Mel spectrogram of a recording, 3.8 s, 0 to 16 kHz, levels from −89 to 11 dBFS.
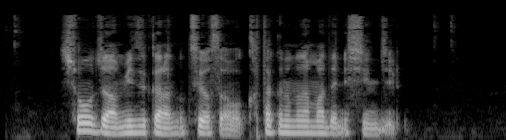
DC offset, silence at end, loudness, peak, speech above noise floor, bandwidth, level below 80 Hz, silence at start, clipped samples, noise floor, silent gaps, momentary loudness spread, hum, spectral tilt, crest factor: under 0.1%; 0.85 s; -22 LUFS; -4 dBFS; 45 dB; 11.5 kHz; -56 dBFS; 0.45 s; under 0.1%; -66 dBFS; none; 10 LU; none; -6.5 dB/octave; 18 dB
